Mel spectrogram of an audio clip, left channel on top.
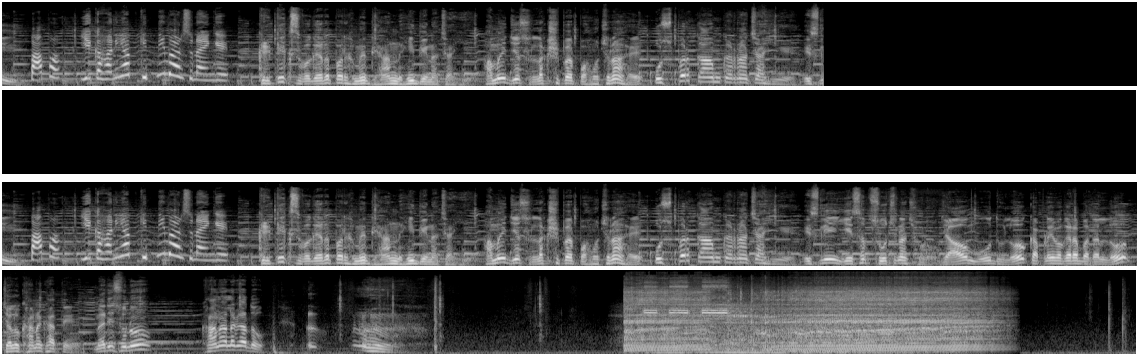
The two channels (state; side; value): drops out; left; at 8.2 s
